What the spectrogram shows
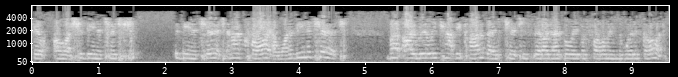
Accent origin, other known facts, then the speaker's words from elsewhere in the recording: Australia; I sort of said it in the room, but I just wanted to get up and talk on the mic because I'm an Aussie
